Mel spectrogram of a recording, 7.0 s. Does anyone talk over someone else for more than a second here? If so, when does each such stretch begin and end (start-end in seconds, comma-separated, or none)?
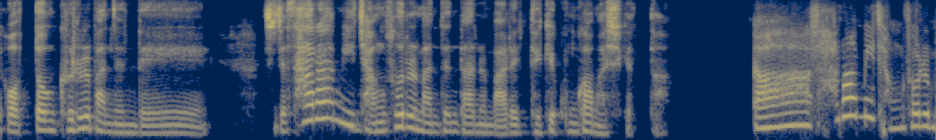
none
